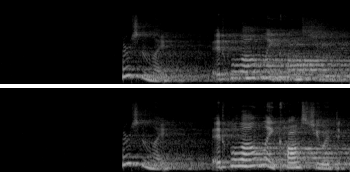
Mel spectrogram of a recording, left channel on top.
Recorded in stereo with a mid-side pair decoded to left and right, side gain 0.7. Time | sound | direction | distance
1.2 | a woman speaking | 5° left | 1.1 m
